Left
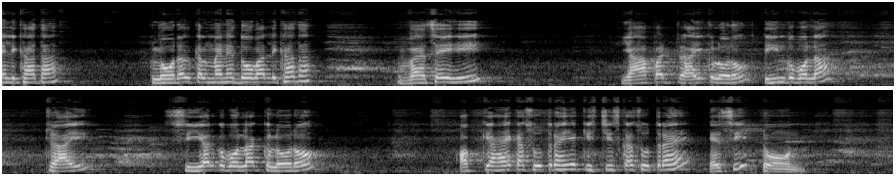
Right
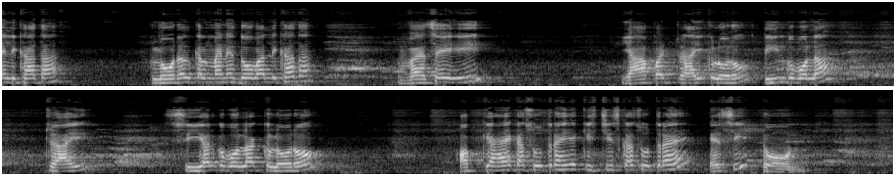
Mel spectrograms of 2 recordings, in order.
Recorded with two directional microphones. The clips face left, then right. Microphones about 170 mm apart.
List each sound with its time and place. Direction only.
0.0 s a woman's voice: 15° left (ahead or behind)
6.1 s a woman's voice: 10° left (ahead or behind)
9.3 s a woman's voice: 10° left (ahead or behind)
13.5 s a woman's voice: 10° left (ahead or behind)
